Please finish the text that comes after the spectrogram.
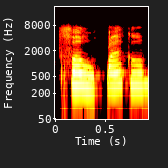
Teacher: ये जो काफ़ है दूसरे वाला ये बारीक पढ़ेंगे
